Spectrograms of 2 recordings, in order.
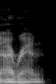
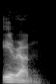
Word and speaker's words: Iran: to nitpick here, but can we just please stop just calling it Iran? I don't know why, you know, Americans can pronounce other words properly, like Italy and Iceland, but Iran is Iran.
